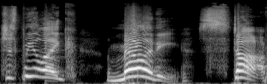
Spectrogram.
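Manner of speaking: loud, slow, exasperated yelling. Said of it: "I was like".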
